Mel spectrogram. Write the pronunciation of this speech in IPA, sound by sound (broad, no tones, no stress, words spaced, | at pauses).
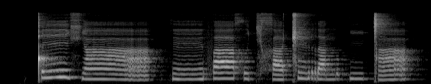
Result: ǃeː çãː | kẽːfaːxɤc xaǁẽra ŋɤkiːǀã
